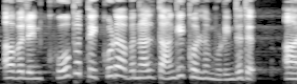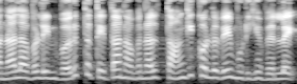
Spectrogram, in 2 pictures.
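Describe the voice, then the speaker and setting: A woman narrating a dramatic audiobook in a measured, scripted way. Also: a little high, a bit bright, long reverb tail.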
